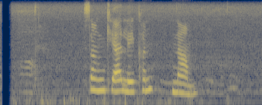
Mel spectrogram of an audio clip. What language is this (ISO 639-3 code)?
nep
